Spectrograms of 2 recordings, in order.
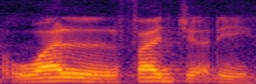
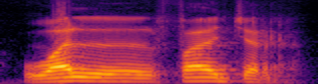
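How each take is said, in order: First: The final r carries an added i vowel. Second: The final r is silent-voweled, ending the word. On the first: The reader continues without stopping. The speaker calls it wrong. "bukan wal fajri" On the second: The reader stops at this verse. The speaker calls it right. "Dibaca wal fajr"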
